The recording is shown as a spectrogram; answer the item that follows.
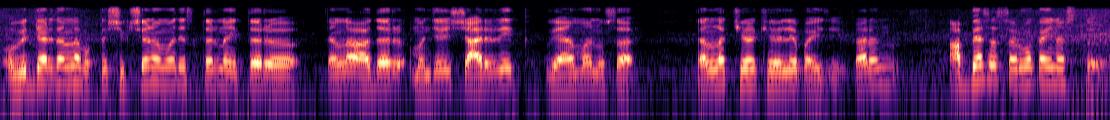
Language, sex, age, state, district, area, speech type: Marathi, male, 18-30, Maharashtra, Ahmednagar, rural, spontaneous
